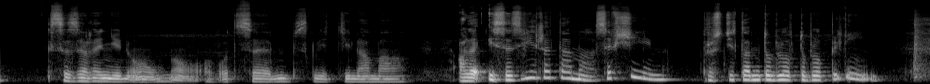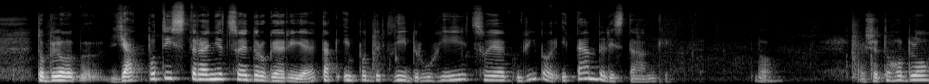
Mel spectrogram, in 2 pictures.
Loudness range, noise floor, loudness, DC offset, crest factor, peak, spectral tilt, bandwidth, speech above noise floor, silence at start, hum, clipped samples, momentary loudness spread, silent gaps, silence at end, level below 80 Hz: 11 LU; -55 dBFS; -21 LUFS; under 0.1%; 22 dB; 0 dBFS; -5 dB/octave; 19 kHz; 34 dB; 0 s; none; under 0.1%; 19 LU; none; 0 s; -76 dBFS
